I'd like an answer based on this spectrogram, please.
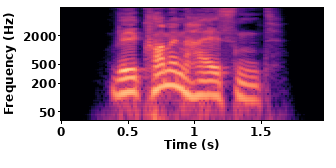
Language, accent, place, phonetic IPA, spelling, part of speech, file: German, Germany, Berlin, [vɪlˈkɔmən ˌhaɪ̯sn̩t], willkommen heißend, verb, De-willkommen heißend.ogg
- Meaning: present participle of willkommen heißen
